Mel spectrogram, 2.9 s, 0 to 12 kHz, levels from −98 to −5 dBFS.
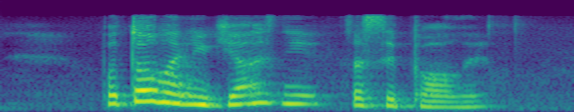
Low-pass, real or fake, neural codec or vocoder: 7.2 kHz; fake; codec, 16 kHz, 0.8 kbps, ZipCodec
